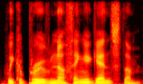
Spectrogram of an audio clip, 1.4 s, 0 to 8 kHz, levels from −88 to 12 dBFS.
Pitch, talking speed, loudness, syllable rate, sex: 135 Hz, 250 wpm, -15 LUFS, 7.1 syllables/s, male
